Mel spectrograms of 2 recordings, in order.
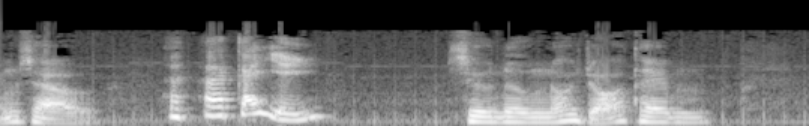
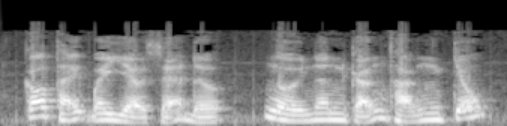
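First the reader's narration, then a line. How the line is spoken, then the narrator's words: Smiling. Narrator (Vietnamese): Tiểu Ngô mỉm cười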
